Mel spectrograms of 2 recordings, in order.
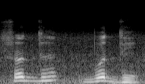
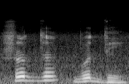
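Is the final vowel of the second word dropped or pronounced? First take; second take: pronounced; pronounced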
